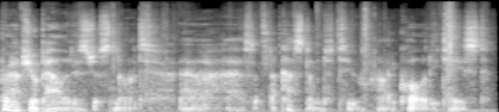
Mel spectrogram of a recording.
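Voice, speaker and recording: Low, gravelly soft-spoken man. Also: very animated. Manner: slow, soft-spoken dealer patter, smug and teasing, drifting into whispers. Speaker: ASMR roleplay host playing a casino card dealer. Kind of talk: ASMR roleplay. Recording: audible background noise.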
